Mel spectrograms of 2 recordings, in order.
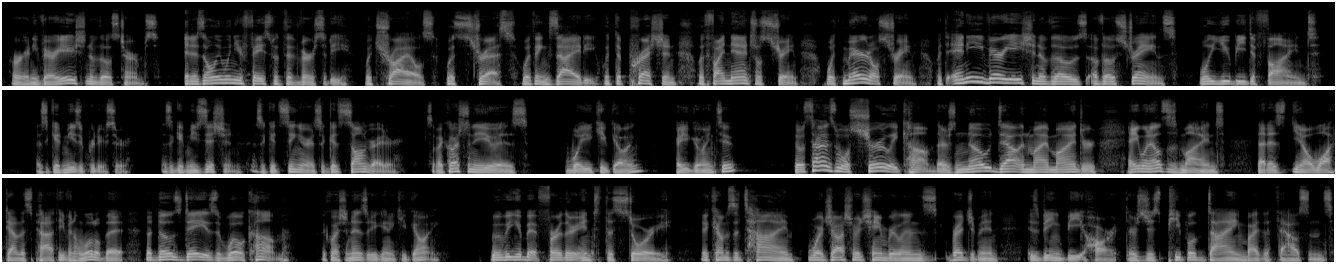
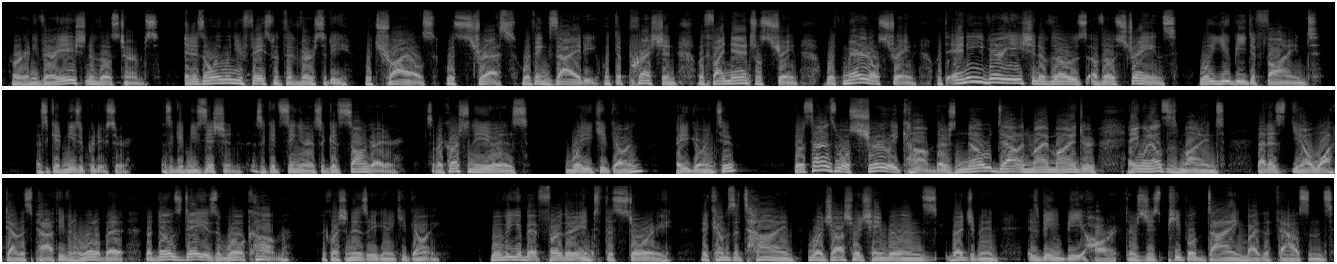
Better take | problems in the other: first | distortion; slight; 10 dB below the speech

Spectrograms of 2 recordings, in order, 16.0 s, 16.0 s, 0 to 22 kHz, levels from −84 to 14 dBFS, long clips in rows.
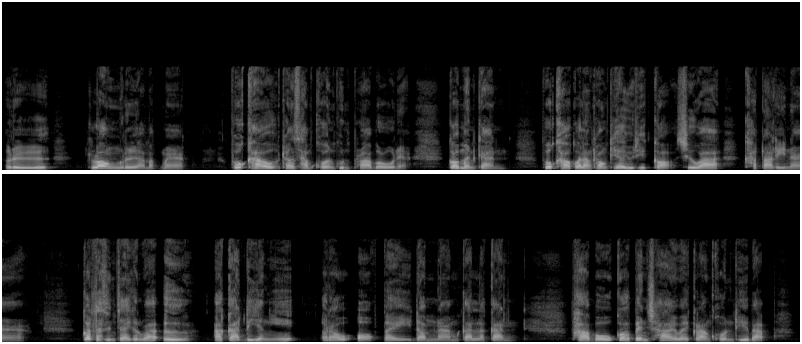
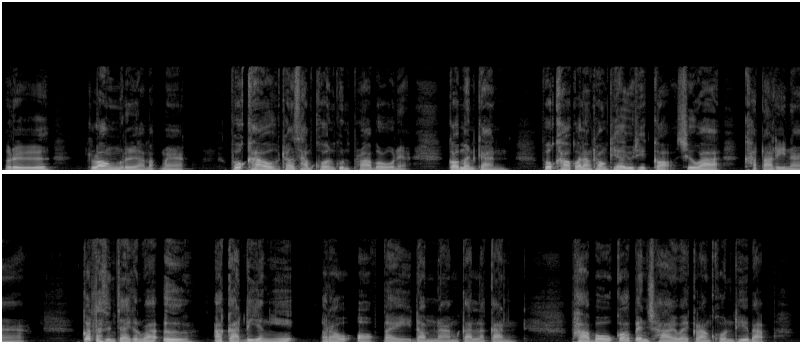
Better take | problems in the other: second | thin; very; fading below 350 Hz

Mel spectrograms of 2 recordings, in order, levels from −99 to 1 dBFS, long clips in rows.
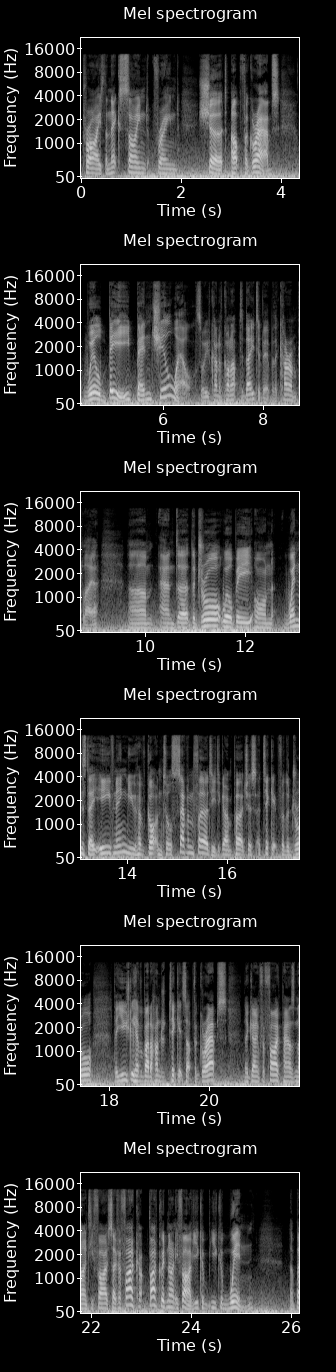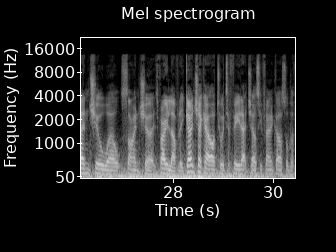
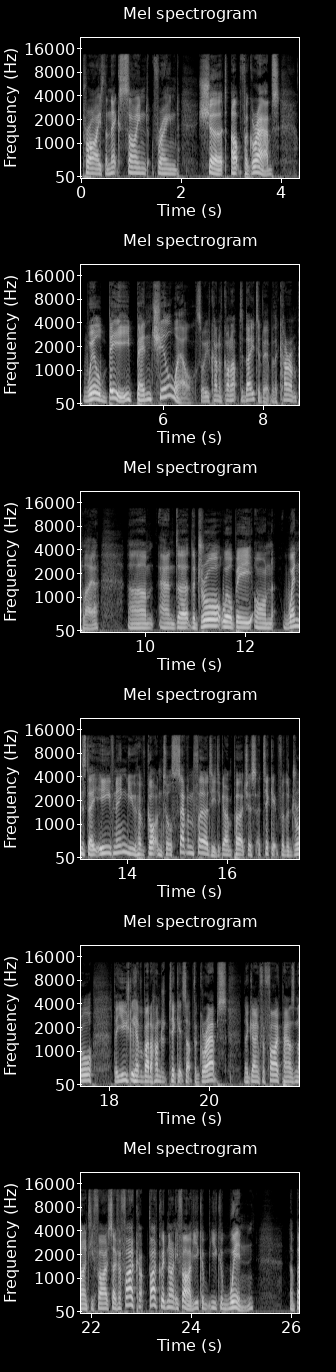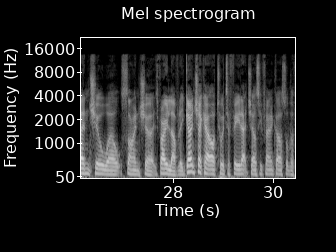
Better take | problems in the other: second | low rumble; faint; throughout; 25 dB below the speech

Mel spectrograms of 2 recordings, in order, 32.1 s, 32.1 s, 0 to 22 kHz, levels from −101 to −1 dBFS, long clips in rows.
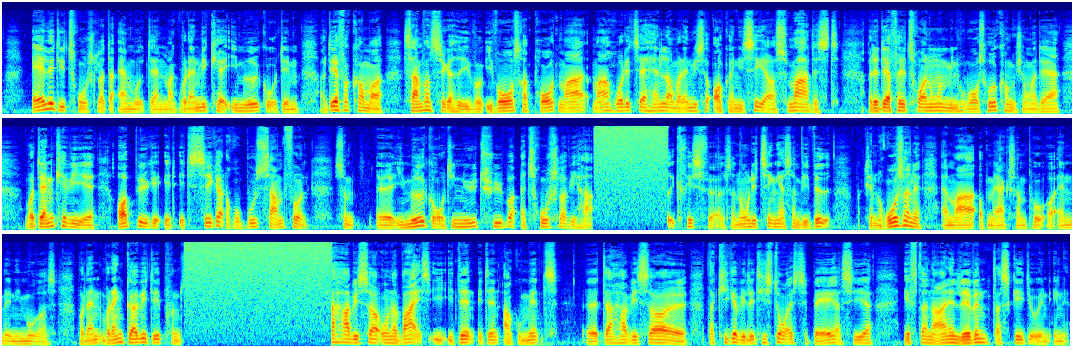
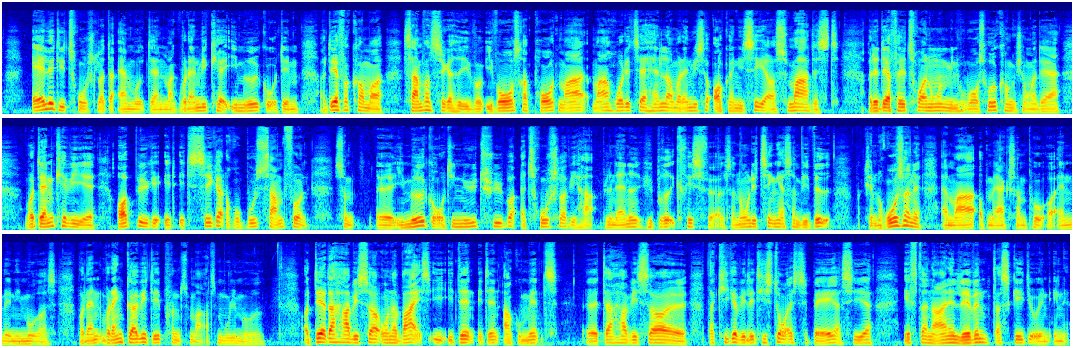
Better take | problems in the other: second | audio cutting out; filled with static; at 17 s for 0.5 s and at 23 s for 1.5 s

